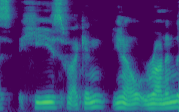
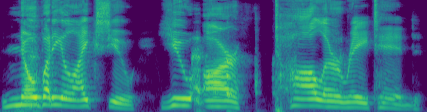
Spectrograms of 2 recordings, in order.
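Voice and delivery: loudest voice, very loud, slow, deliberate, booming; 4 semitones higher, 10 dB louder than usual. Retell how Bill answered your remark about the script, in his loudest voice. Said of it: "in his loudest voice".

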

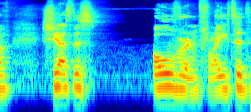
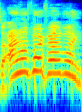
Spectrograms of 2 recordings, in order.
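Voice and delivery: put-on cartoon character yell, higher and louder; 14 semitones higher, 6 dB louder than usual. Quoting a cartoon character's catchphrase: imitating Gene yelling. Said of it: "Jean just yells".

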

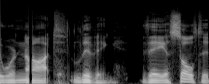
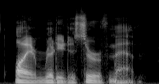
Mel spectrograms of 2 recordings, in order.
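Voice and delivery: confident robot voice, much lower; 3 semitones lower, 3 dB quieter than usual. Voicing a robot character with a new voice, answering ma'am; confident robot voice. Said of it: "Sounds more confident".

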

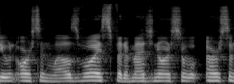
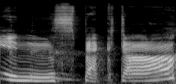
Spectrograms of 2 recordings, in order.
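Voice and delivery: put-on storybook narrator voice, louder; 8 dB louder than usual. Saying a line as suggested in Logan Cunningham's voice. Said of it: "give the diary Logan Cunningham's voice".

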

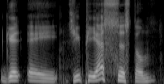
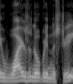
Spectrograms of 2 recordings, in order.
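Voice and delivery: usual speaking voice

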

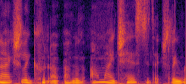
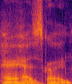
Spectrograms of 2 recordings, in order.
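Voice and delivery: very low, deep-voiced delivery; 12 semitones lower than usual. Recalling greeting people after arriving, imitating own deep voice. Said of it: "deep voice".

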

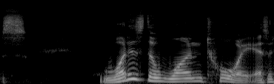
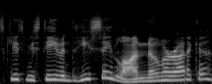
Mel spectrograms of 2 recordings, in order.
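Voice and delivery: high-pitched, prim, prissy spider voice.

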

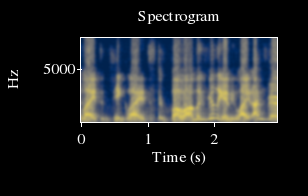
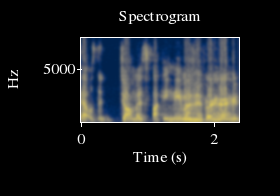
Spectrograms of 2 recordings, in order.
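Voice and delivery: ordinary delivery

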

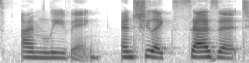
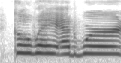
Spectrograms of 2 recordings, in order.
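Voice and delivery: put-on tearful shouting while crying, higher; 9 semitones higher, 4 dB louder than usual. Retelling a scene where a character fakes tears: imitating someone shouting while crying. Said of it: "she comes in the house shouting".

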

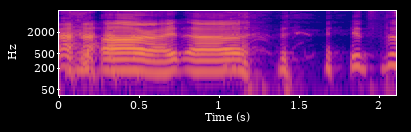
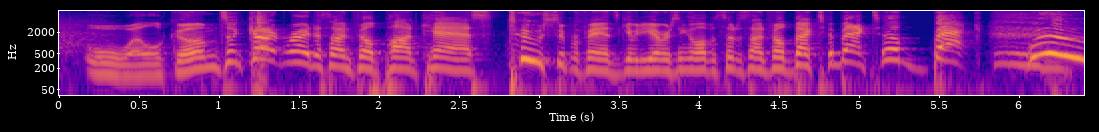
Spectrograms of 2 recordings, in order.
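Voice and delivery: fast, rattled-off host patter; 2 semitones higher than usual. Opening the podcast with a welcome to listeners: speaking fast. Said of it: "And I'm speaking fast".

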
